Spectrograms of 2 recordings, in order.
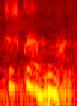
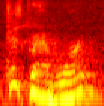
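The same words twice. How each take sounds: First: "Just grab one." said higher and much softer, leaning on "grab"; softer repeat. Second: Said in the usual way. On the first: Shown as a demonstration.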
